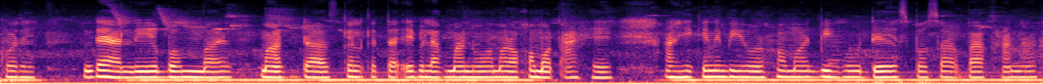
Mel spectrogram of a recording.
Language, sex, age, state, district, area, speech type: Assamese, female, 60+, Assam, Udalguri, rural, spontaneous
